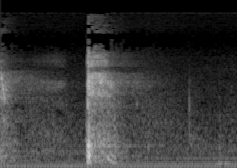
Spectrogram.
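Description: A man coughing into his hand: the end of one cough at the start and another short cough about a second in.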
